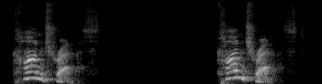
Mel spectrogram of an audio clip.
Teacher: with the accent on the first syllable, that's a noun.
